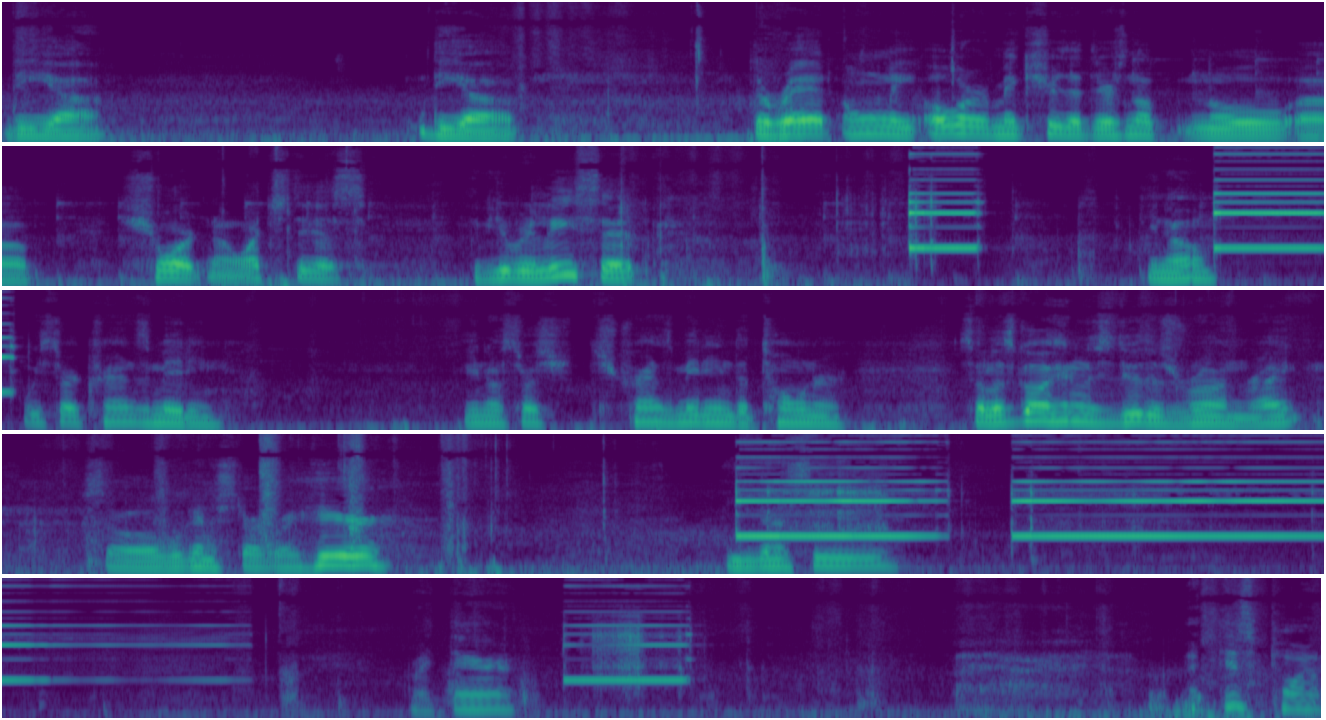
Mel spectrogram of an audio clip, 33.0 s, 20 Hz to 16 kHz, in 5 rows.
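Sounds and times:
short steady beep: 11.1s - 11.6s, 12.7s - 13.4s, 23.5s - 27.8s, 29.2s - 30.1s
high-pitched probe tone: 23.5s - 27.8s, 29.2s - 30.0s.

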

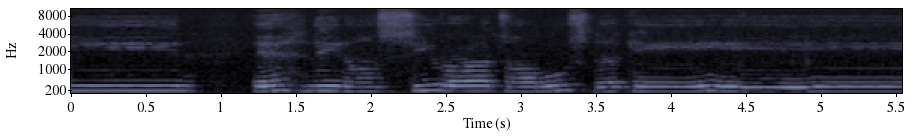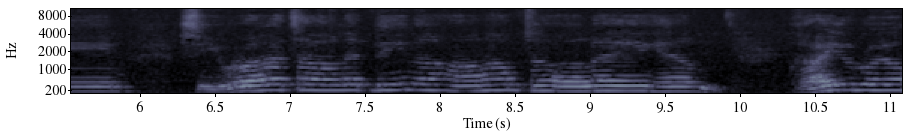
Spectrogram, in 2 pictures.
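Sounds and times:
man chanting recitation: 0.0s - 11.0s.

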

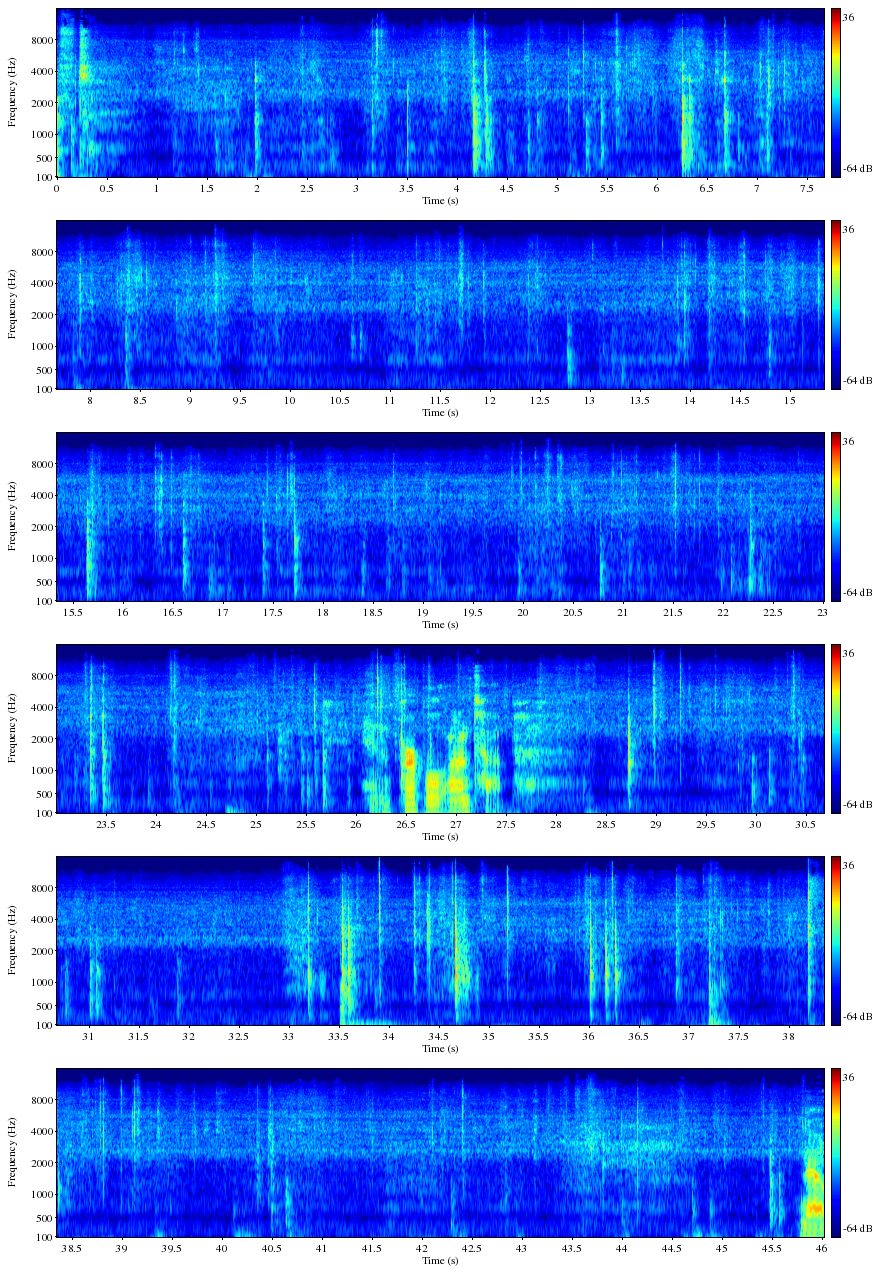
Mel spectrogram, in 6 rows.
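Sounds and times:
wire handling clicks and rustles: 0.0s - 46.0s.

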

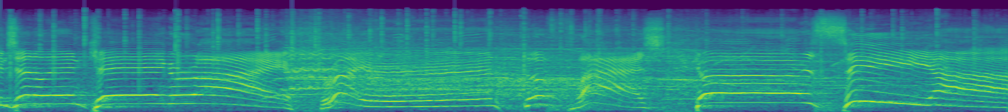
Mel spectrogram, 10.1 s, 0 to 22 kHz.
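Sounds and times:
announcer's long call over loudspeaker: 2.1s - 10.0s.

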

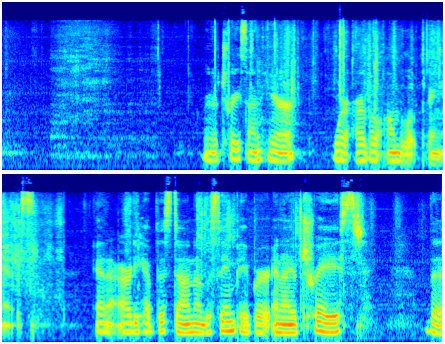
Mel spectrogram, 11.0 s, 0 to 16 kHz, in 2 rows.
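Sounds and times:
hands rustling paper: 2.7s - 6.3s, 7.0s - 9.9s.

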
